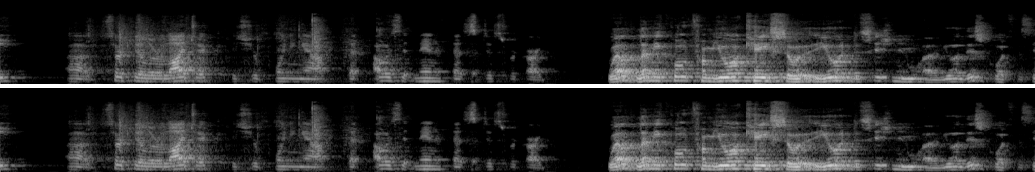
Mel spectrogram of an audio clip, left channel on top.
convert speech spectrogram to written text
circular logic, as you're pointing out, but how is it manifest disregard? Well, let me quote from your case, so your decision, this court's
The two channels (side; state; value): both; identical; correlation 1.00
